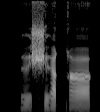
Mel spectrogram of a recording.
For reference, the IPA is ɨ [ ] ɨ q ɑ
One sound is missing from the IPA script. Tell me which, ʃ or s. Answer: ʃ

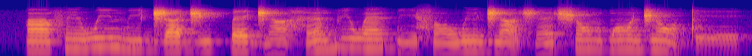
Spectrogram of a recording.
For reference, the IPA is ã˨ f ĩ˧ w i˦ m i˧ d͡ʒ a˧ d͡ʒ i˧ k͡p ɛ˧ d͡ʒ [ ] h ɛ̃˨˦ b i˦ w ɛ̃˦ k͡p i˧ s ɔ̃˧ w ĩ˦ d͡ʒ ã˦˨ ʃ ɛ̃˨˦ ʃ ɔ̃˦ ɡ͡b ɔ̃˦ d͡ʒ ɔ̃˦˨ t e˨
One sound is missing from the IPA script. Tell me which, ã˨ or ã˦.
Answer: ã˨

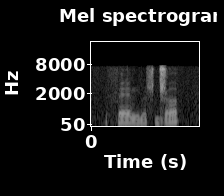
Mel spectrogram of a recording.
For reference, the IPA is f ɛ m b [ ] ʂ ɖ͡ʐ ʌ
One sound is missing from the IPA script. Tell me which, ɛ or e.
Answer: ɛ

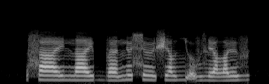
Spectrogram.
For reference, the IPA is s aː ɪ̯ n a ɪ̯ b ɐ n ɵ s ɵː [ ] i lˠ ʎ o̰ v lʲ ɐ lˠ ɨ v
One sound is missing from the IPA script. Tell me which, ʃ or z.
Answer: ʃ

